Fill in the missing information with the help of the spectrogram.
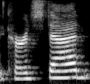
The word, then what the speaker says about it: Kjerstad: So there was Heston Kjerstad, which I always have trouble saying. – Well done. – Did I do that? – I would have definitely pronounced the J.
